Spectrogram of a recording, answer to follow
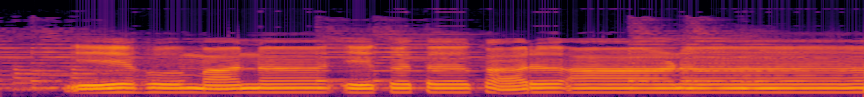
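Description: Devotional Indian music: a steady drone under a melodic line that slides up and down in pitch, breaking up briefly around the middle and settling into a long held note near the end.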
